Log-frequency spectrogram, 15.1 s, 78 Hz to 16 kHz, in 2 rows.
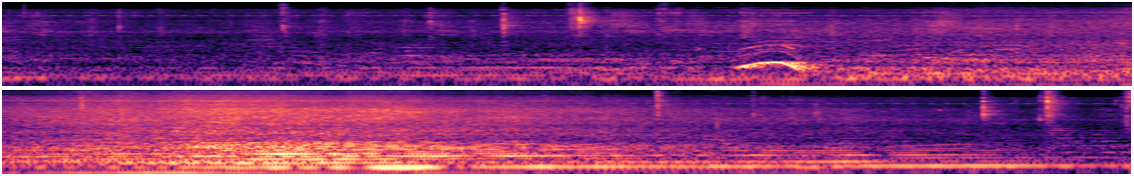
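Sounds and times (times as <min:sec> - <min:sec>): motor vehicle passing: 0:05.4 - 0:14.4.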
